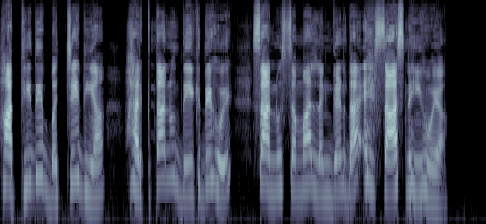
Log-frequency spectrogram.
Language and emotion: Punjabi, happy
